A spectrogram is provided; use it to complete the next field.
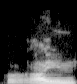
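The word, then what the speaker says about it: غ: Ghain Fatha Ha. Ghain Kasra Ghain, Hi. Fatha, Gha, Gha. Ghain Ghain sound like Fatha Gha. Gha. G-H-A. Ghain sound like Ghain G-H-A.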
